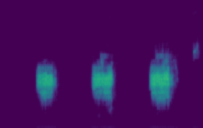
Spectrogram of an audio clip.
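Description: An Eastern spot-billed duck gives three harsh, raspy quacks a little under a second apart, followed by a faint high peep, against an otherwise quiet background.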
